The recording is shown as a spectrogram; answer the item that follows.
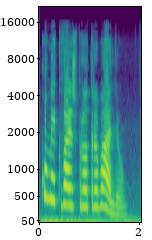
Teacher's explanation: See how the three words blend together and sound like one big como é que?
